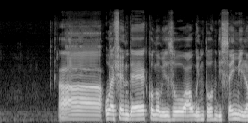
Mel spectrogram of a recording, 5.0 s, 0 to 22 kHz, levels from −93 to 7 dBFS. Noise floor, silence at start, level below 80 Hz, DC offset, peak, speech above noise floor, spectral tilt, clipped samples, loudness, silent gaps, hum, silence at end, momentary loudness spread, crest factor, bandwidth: -53 dBFS; 1.15 s; -56 dBFS; under 0.1%; -2 dBFS; 42 dB; -6 dB/octave; under 0.1%; -12 LUFS; none; none; 0 s; 5 LU; 10 dB; 14.5 kHz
